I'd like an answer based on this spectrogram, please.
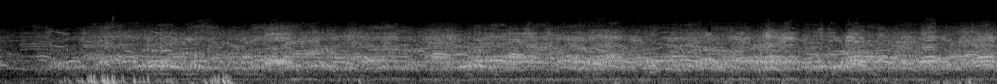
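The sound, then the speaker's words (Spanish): Trumpeting calls of a large flock of common cranes returning to roost after dusk: a dense, continuous chorus of overlapping bugling notes that holds a steady, loud level throughout. “Un ejemplo, este ejemplo es con las grullas, ¿no?”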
